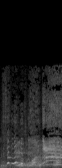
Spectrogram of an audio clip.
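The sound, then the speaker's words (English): A man lets out a loud, close scream that climbs sharply in pitch, a strained, wailing vocal outburst lasting about a second. “Okay, sir, we're going to need you to not scream like a wild banshee.”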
